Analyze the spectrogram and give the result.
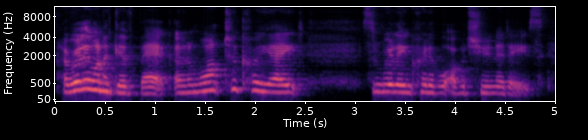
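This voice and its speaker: A woman in her forties speaking in a slightly higher register, chatty and upbeat as she talks to her livestream viewers. She coaches people and rambles warmly through restarts and fillers. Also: brisk, rough recording. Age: 40s. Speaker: life coach. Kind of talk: casual livestream talk.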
